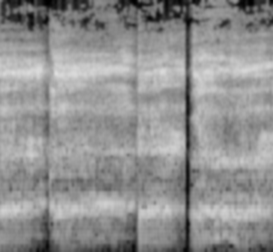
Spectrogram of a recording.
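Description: Several long, loud, drawn-out voiced burps in close succession.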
